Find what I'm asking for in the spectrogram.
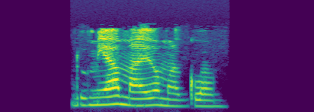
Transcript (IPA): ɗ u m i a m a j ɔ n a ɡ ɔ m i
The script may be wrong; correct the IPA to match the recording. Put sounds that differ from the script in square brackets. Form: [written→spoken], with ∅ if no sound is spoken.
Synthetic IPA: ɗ u m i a m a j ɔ [n→m] a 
